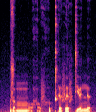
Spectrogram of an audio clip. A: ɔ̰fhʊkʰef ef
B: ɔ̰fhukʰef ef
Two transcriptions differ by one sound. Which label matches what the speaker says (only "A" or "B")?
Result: B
